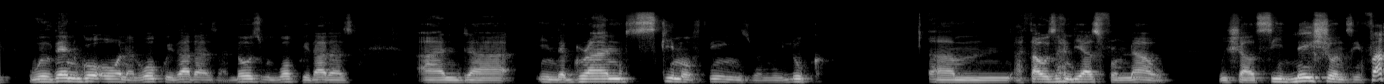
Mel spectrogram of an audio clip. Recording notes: A recording from the 1st All Saints Cathedral Kampala Men's Discipleship Groups leaders' online training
